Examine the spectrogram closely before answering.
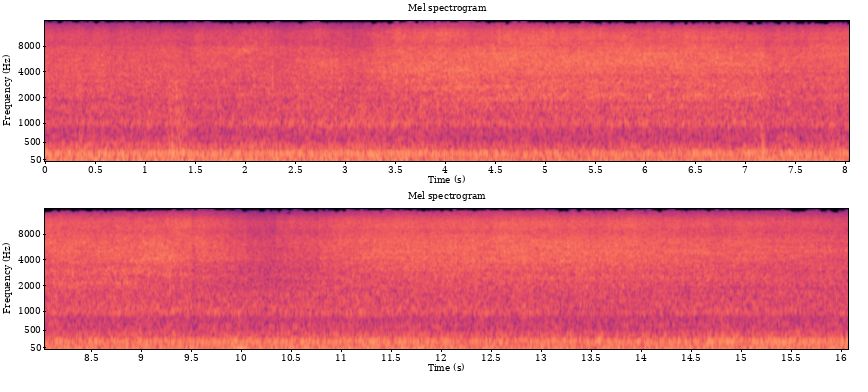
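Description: Porterhouse steak sizzling steadily in a piping-hot cast-iron skillet, over a steady low hum.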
